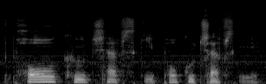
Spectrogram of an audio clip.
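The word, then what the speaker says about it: Pokuševski: It's pronounced Pokusevski.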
